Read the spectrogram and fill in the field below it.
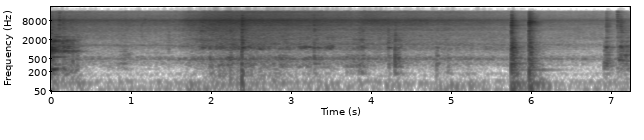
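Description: Onions and tomatoes with coriander leaves and turmeric fry in oil in a pan, a steady close sizzle broken by a few sharp scrapes and knocks of the stirring spoon.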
